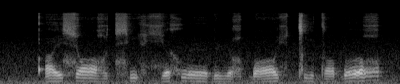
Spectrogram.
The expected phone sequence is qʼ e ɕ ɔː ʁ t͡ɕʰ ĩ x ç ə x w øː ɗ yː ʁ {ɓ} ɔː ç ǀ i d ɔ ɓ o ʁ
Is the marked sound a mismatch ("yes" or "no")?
no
